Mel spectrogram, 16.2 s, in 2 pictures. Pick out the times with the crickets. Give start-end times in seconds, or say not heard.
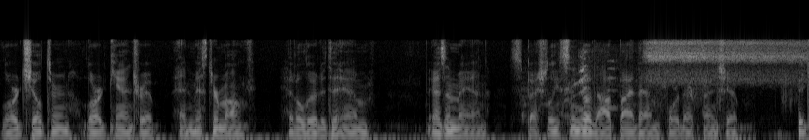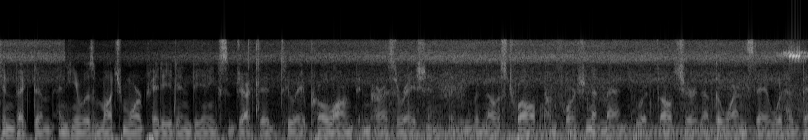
6.4-16.1.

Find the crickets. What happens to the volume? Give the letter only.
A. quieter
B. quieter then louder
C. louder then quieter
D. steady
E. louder
B.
